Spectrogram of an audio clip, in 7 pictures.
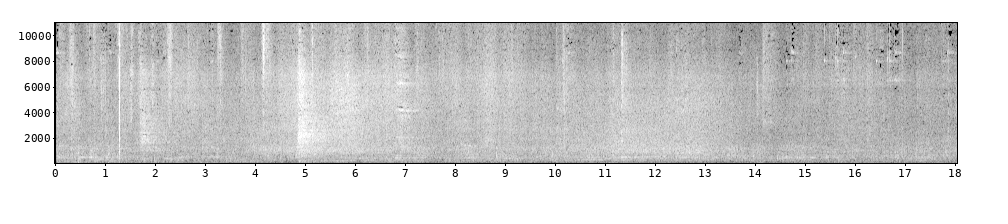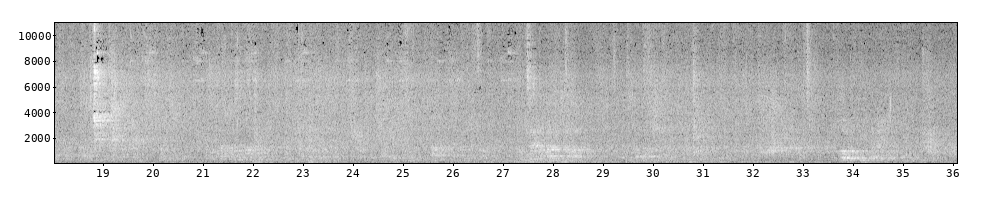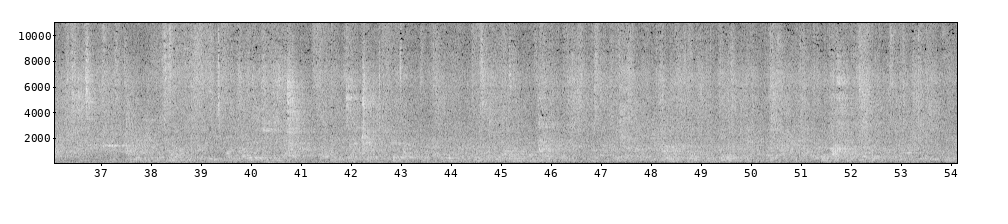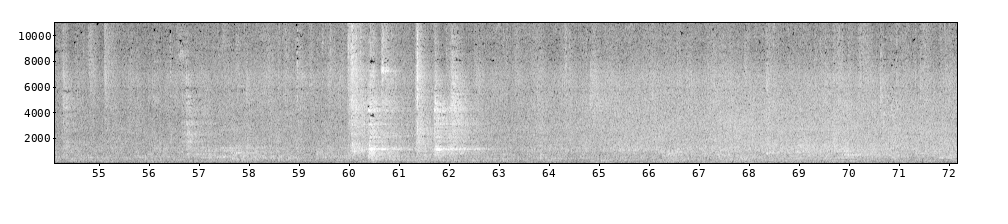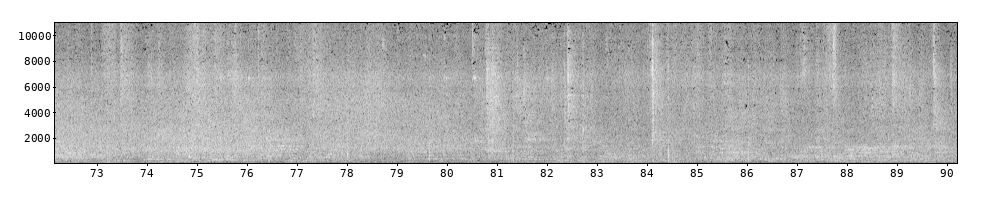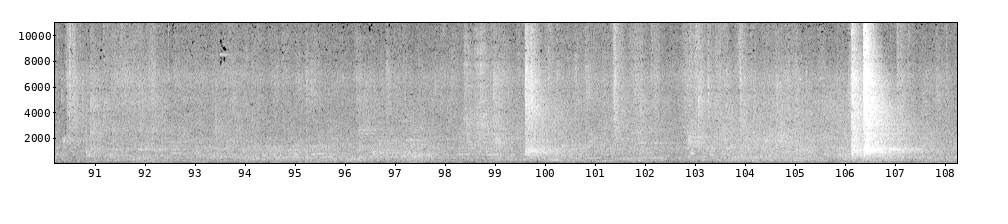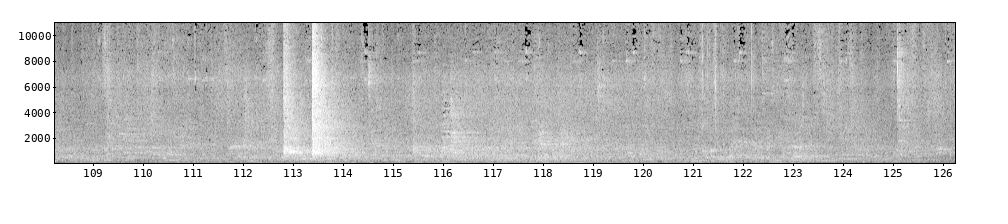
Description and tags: train station hall - Bahnhofshalle
train station hall incoming passengers
bahnhofshalle, hall, train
